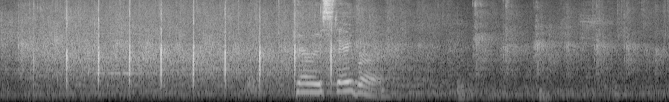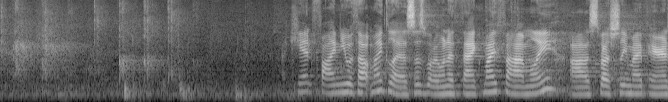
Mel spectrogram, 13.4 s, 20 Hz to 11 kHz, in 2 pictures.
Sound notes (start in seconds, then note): 0.7 applause; 6.7 applause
